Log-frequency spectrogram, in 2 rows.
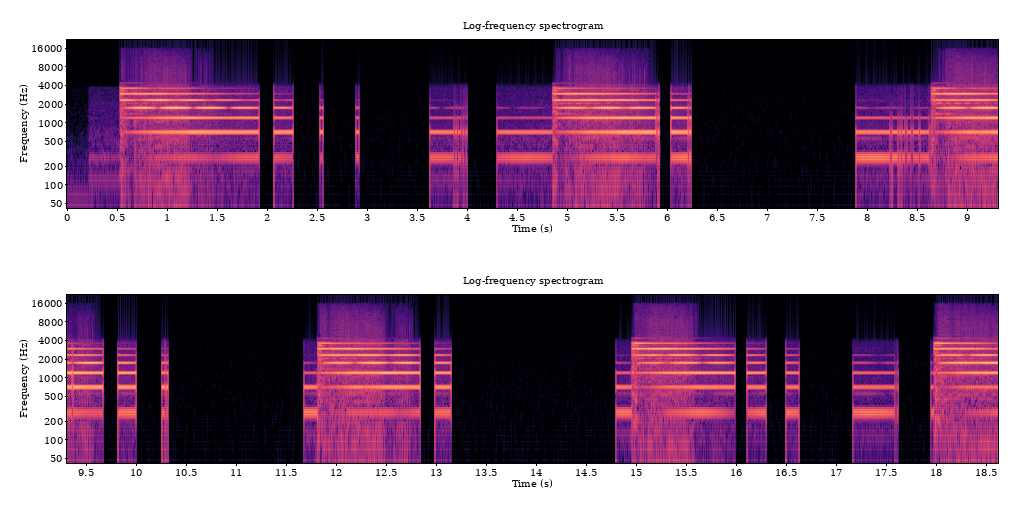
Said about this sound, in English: Ladies and gentlemen listening to the FWC tonight, that is how we repay our respects here in the wrestling world to our fallen soldiers, to our fallen brethren, should I say, with a 10-bell salute.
